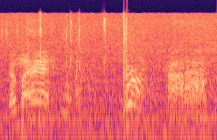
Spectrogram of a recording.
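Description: Three short yelping cries, each rising and falling in pitch.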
